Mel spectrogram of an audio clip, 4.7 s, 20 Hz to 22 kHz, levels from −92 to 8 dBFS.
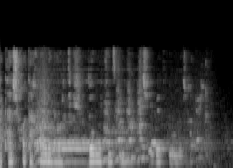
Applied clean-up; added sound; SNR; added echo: classical method log-MMSE.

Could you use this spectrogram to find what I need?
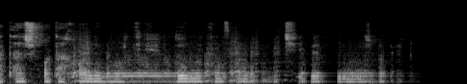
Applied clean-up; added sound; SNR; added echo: neural mask model RNNoise.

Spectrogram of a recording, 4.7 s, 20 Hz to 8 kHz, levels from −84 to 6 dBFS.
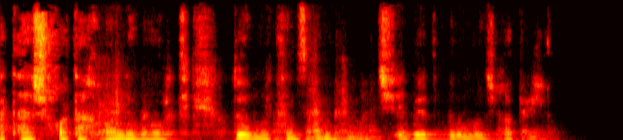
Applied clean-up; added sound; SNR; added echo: neural mask model DeepFilterNet 3.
